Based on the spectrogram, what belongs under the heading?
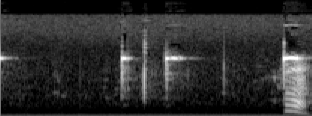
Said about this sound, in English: Oh, we can test it easily enough. Suppose I tap it with this silver pencil. That ought to make it ring.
